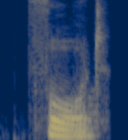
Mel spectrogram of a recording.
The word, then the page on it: ford: Indian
